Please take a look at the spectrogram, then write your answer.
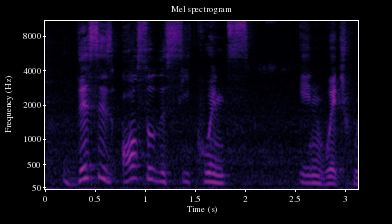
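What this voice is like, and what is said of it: Usual voice. Nothing is said of it.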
